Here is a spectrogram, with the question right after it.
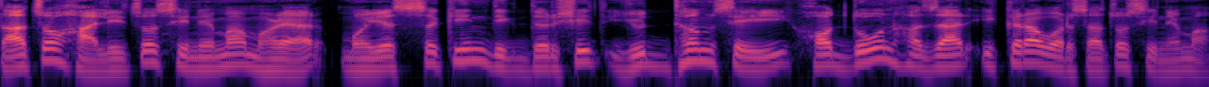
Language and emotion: Goan Konkani, neutral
